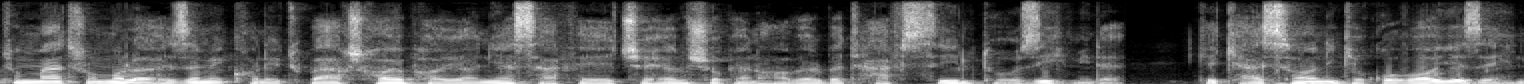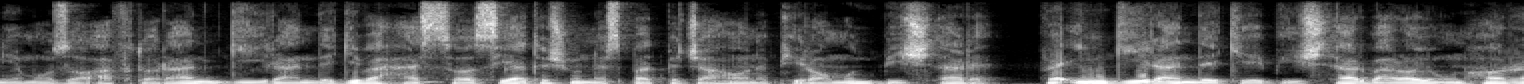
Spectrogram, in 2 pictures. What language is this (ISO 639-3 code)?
fas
